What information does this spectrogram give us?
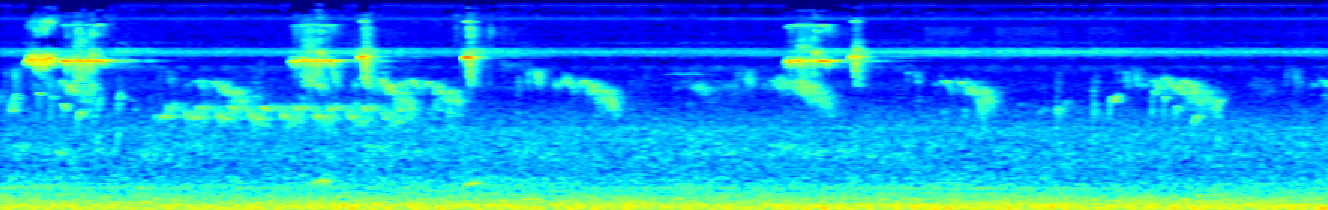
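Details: At a new luring spot, blue-crowned hanging parrots give loud, piercing high chirps in short bursts roughly every two to three seconds, some with quick falling squeaks, against a steady high whine.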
